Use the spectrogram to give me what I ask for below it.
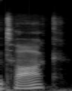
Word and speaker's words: talk: Um, so one example is the L in talk. Oh, yeah. Yeah. So, your sources mentioned that was pronounced and actually you can still hear that L pronounced in some UK dialects today. Interesting. But like for most of us, we don't even think about pronouncing that L.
